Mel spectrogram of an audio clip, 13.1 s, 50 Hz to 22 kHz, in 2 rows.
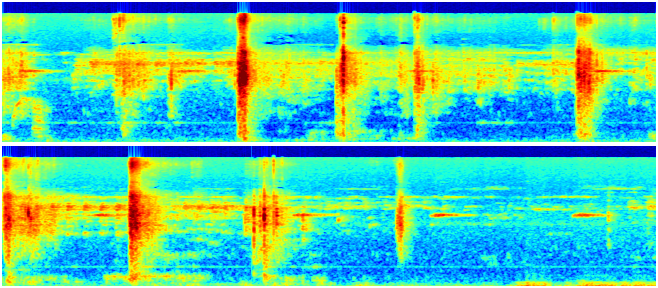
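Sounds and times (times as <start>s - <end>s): water splashing: 2.3s - 9.6s.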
